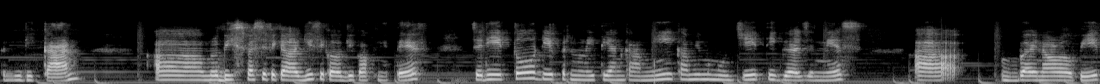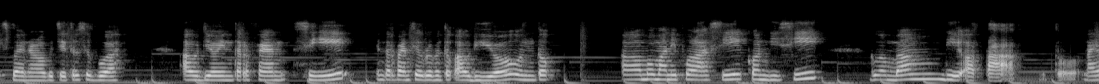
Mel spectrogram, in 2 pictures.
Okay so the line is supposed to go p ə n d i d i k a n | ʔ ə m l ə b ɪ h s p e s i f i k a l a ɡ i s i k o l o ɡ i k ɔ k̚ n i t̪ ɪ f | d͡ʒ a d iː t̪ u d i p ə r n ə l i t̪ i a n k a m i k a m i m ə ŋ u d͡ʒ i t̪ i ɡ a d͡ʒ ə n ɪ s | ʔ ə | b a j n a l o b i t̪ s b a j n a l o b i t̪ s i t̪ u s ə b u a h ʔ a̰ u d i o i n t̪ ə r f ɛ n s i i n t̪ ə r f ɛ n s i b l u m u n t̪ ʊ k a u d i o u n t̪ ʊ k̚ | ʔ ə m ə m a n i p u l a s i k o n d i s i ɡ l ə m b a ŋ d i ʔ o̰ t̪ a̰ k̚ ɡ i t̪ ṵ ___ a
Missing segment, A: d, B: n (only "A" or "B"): B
